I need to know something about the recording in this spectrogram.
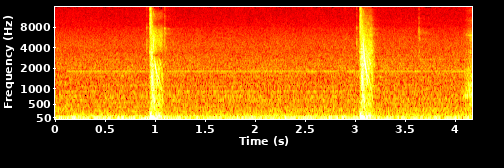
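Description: A pistol fires single sharp shots.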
